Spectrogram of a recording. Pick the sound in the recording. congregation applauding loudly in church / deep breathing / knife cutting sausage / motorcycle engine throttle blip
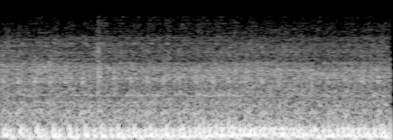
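motorcycle engine throttle blip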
